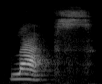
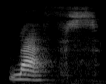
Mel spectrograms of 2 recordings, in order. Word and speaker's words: laughs: example the word laugh this gh is actually an f sound right there's no vibration in my vocal chords so the f is actually a voiceless sound so that means the s that follows it will also be voiceless and we will say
